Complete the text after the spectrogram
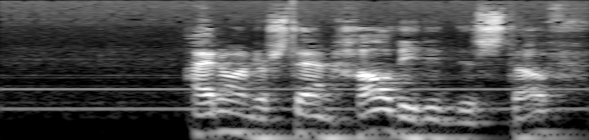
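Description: A man speaks calmly and close to a microphone.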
